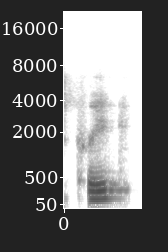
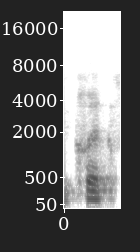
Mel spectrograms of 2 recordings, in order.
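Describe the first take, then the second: First: Said in the usual way. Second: Creek said as "crick"; rural pronunciation. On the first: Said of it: "urban kind of separation". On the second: Shown as a demonstration. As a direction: creek with a short i, like brick. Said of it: "You get that rural".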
